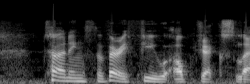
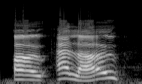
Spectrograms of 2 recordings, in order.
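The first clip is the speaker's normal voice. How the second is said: very high, loud, put-on Cockney accent; 11 semitones higher, 5 dB louder than usual. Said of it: "This is what Bully sounds like when he's trying to do a Cockney accent".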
